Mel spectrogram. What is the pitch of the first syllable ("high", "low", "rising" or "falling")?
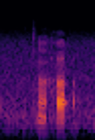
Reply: low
